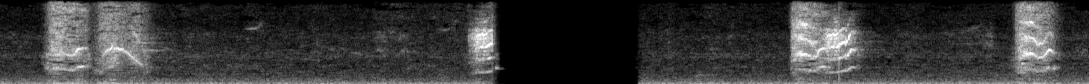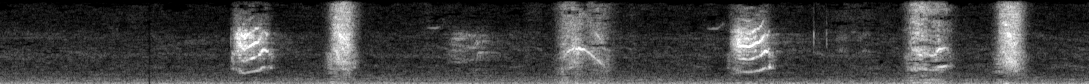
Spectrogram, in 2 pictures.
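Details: Calls of a female double-collared seedeater, played to excite males into singing: quick descending whistled chips, sometimes paired, spaced irregularly, with low steady background noise and a brief silent break.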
